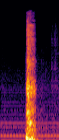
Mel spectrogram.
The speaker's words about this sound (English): His yawn interrupted him.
